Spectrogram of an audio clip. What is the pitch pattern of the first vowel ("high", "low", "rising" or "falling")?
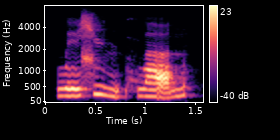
rising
